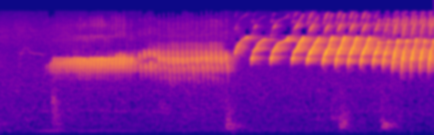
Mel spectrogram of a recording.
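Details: Canary singing to stimulate other canaries: a sustained buzzy whistled tone for nearly two seconds, then fast bouncing trills of repeated upswept notes, with soft low thumps beneath.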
